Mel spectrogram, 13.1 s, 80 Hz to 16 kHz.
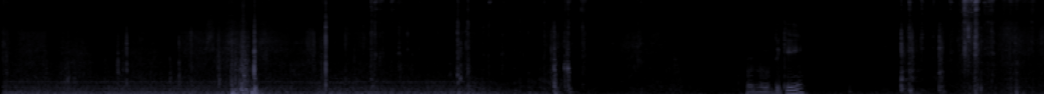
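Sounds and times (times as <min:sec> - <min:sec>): car engine humming: 0:00.0 - 0:07.6
car keys jangling: 0:00.1 - 0:07.4, 0:11.3 - 0:13.0.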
